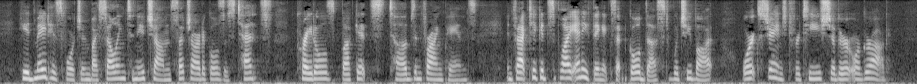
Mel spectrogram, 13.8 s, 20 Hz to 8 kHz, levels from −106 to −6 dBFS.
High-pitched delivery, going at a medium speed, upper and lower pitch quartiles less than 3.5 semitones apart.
Yes: high, 210 Hz; average, 170 wpm; narrow, 2.6 semitones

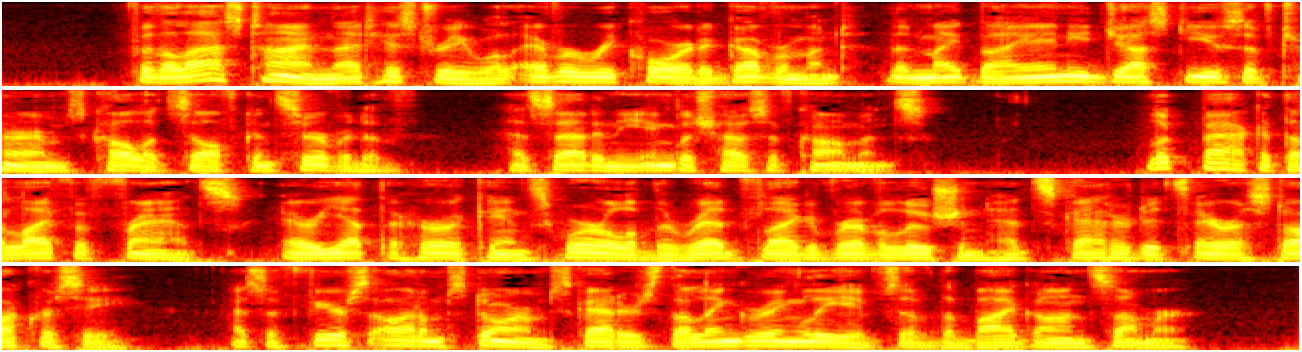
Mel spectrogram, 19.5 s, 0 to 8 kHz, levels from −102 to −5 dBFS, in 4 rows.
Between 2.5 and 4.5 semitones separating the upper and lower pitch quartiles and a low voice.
Yes: average, 2.9 semitones; low, 100 Hz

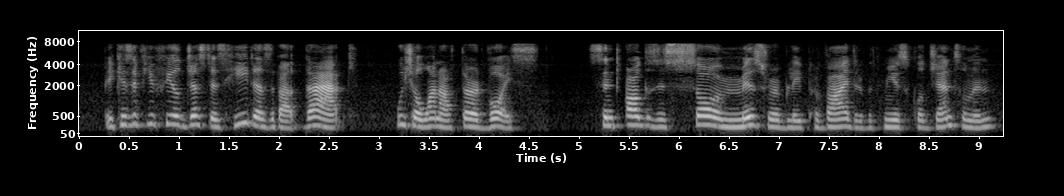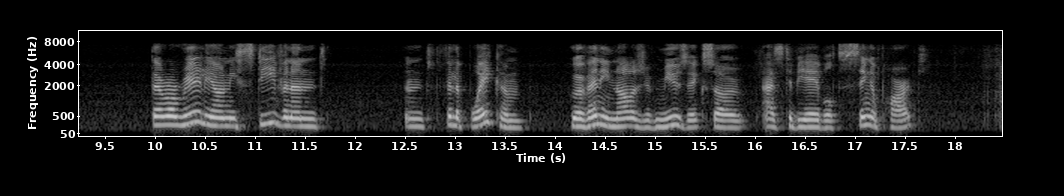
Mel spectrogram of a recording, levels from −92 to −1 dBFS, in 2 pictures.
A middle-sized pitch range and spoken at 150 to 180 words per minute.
Yes: average, 3.9 semitones; average, 155 wpm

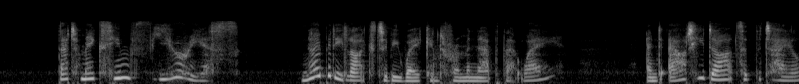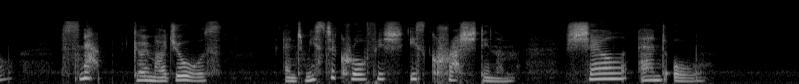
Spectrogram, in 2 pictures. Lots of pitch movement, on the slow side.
Yes: wide, 7.3 semitones; slow, 130 wpm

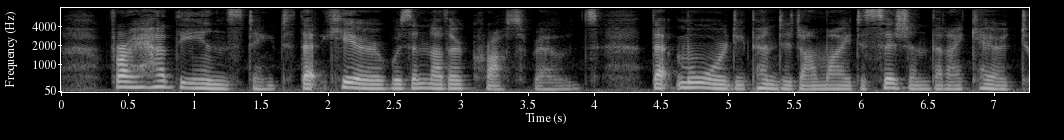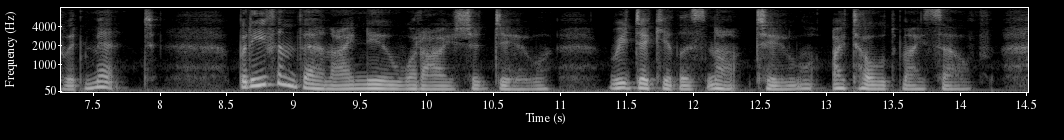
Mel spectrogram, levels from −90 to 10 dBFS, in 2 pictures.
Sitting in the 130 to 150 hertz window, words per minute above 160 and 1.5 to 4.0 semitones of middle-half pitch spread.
No: medium, 140 Hz; average, 155 wpm; average, 3.5 semitones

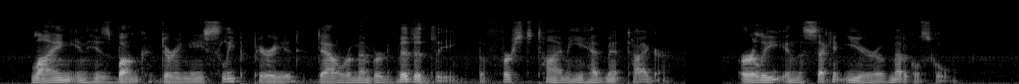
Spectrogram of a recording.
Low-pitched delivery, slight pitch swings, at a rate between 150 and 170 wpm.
Yes: very low, 95 Hz; narrow, 2.2 semitones; average, 155 wpm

